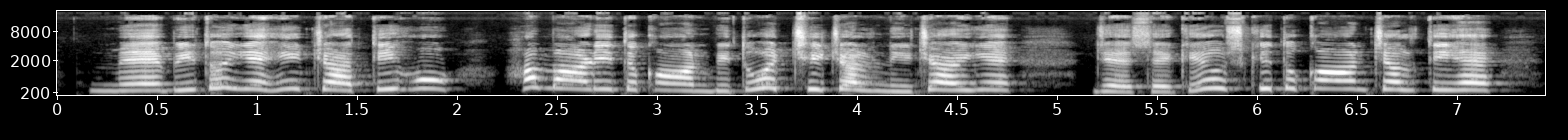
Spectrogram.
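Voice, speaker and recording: A cartoonish character voice from a woman, extremely high in pitch. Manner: complaining.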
